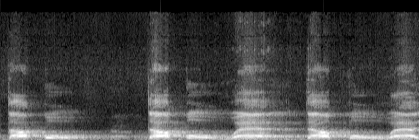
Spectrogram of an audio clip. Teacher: Qaf dipantulkan dengan posisi tebal.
